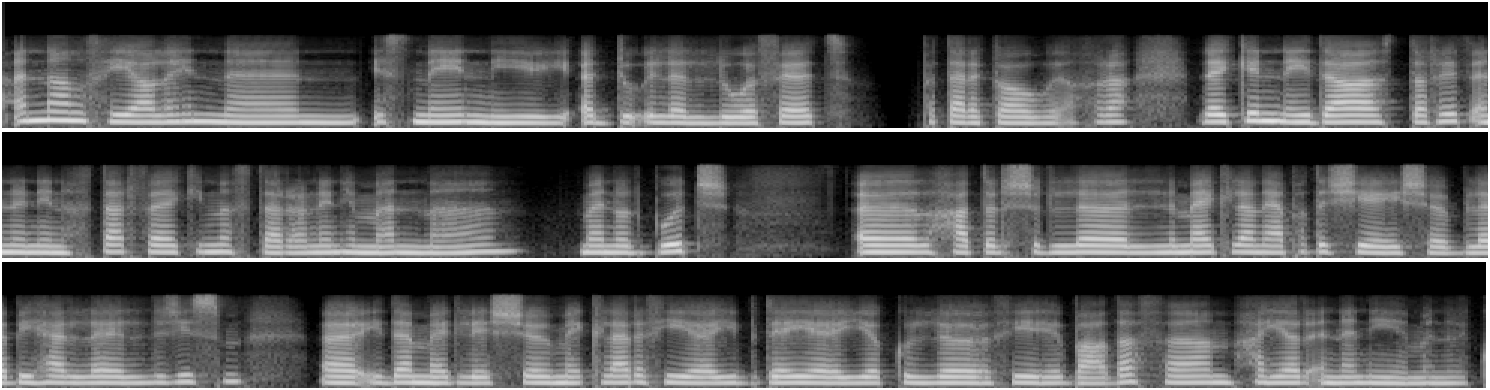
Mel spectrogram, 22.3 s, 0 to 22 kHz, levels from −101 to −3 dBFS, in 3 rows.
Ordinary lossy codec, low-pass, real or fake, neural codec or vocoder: none; 7.2 kHz; fake; codec, 16 kHz, 0.2 kbps, FocalCodec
